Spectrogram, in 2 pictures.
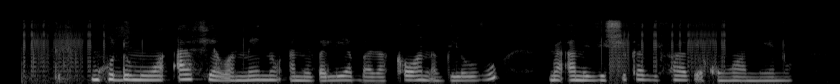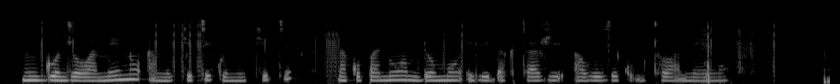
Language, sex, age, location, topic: Swahili, female, 18-24, Kisii, health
